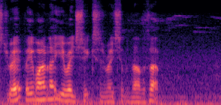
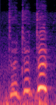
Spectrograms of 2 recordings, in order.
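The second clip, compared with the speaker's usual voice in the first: high sung "Doo, doo, doo" rising at the end; rising electronic beep tune; dishwasher startup beep; 7 dB louder than usual. Retold or imitated. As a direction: chirp it like a machine switching on. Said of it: "When you turn it on, it goes".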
